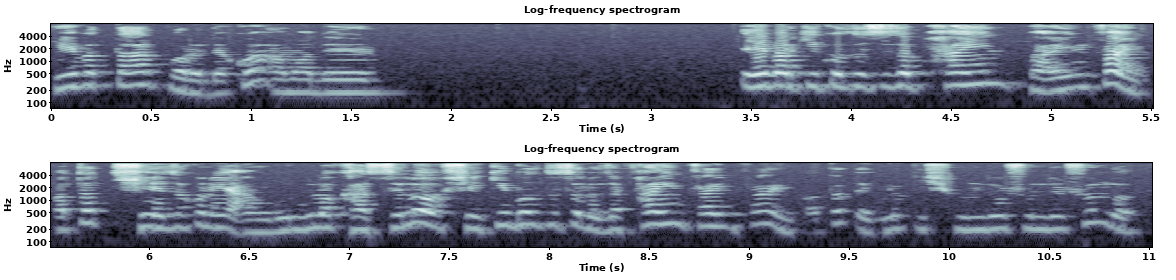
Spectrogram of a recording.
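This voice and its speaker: Teacher, husky breathy voice, asks and answers own questions, repeats words slowly, dull lo-fi recording. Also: mid-range voice, a little mellow. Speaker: English teacher for young pupils. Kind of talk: online lesson explaining a textbook.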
